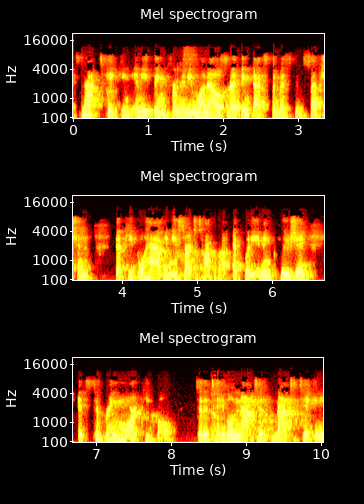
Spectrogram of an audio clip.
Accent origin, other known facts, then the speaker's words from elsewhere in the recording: Indiana, United States; it's important to me because I'm from Indiana, and I firmly believe that every single Hoosier should have access to the tools necessary to live their best life.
